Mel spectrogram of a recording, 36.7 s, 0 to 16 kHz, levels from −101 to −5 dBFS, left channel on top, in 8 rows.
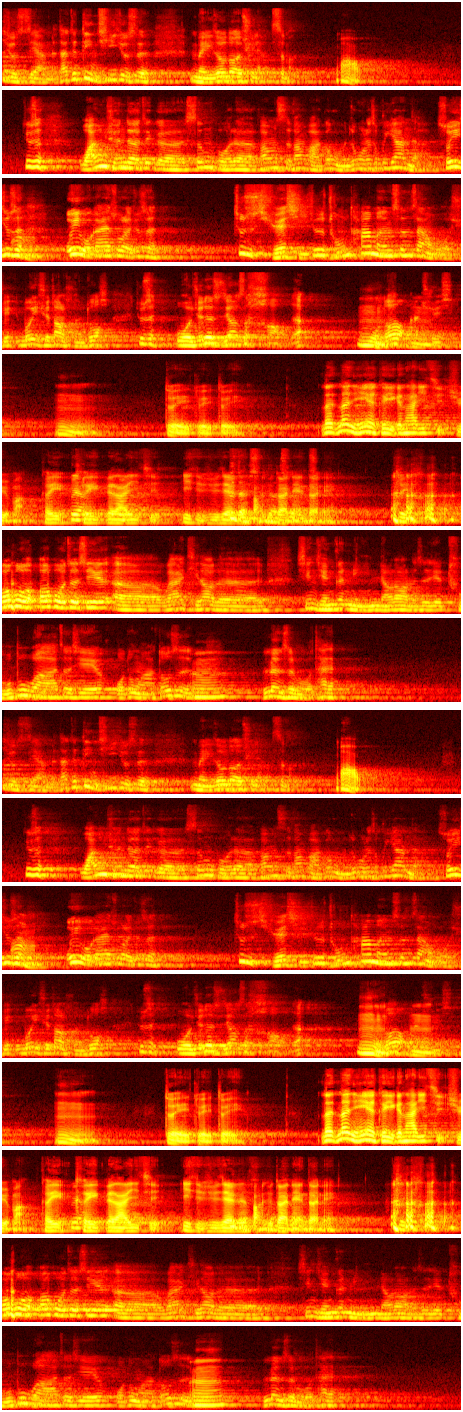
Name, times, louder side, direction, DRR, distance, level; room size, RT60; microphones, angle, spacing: voice 1, 0.0-3.0 4.8-10.8 11.5-14.9 15.1-16.9 17.4-18.3 23.6-24.3 25.2-26.3 26.9-27.1 27.5-34.1 34.7-35.4, left 3 dB, 65° left, 1.1 m, -30 dB
voice 2, 17.3-18.1 18.9-19.3 20.0-20.8 21.6-26.3 26.8-27.3 27.6-27.7 34.0-34.4, right 4 dB, 35° right, 0.5 m, -26 dB
23.0 x 19.5 x 7.2 m
head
